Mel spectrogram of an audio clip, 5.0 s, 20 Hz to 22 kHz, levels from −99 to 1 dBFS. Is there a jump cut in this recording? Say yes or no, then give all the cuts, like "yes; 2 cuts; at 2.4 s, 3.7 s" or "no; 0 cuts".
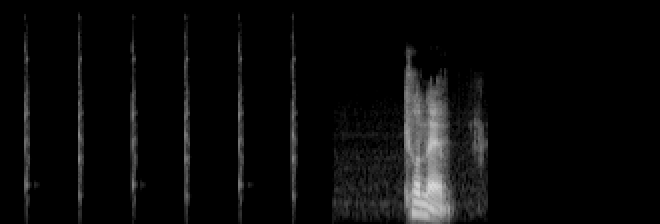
no; 0 cuts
